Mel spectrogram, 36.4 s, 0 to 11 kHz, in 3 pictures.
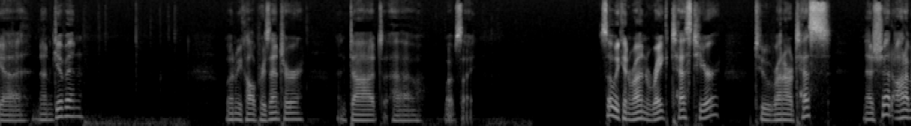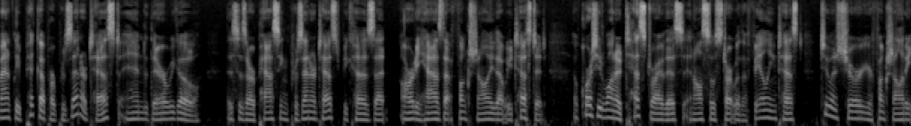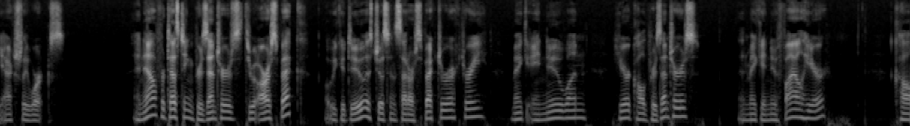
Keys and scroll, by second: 6.6 super+s.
